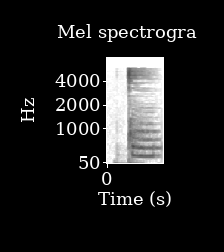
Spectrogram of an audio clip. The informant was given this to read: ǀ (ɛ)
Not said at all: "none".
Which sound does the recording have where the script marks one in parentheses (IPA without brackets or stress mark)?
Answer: ɨ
